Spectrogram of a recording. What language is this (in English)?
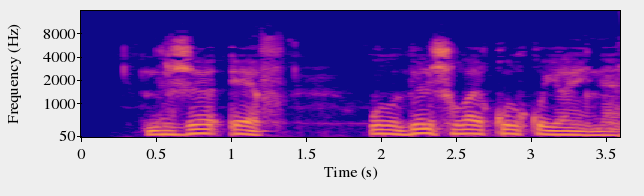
Bashkir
